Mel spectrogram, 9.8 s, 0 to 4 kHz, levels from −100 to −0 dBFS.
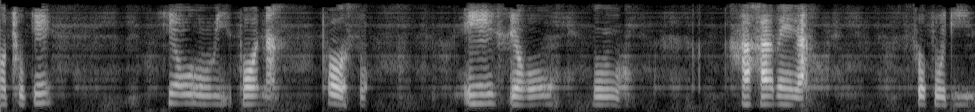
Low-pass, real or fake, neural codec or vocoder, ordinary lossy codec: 3.6 kHz; fake; codec, 24 kHz, 1 kbps, SNAC; MP3, 32 kbps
